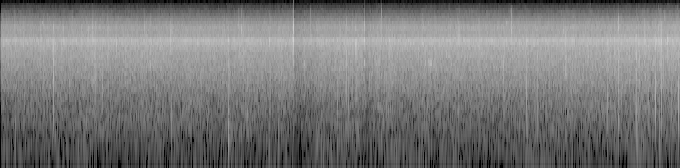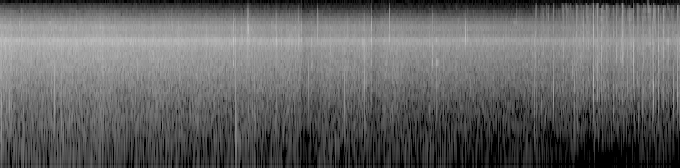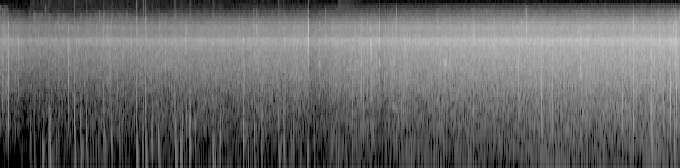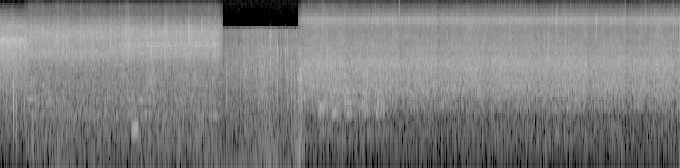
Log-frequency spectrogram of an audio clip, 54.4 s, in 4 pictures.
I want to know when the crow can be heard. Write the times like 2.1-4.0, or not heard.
not heard.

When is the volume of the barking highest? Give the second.
47 s.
